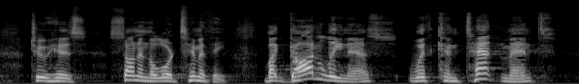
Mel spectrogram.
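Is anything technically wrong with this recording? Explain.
Yes. From 2.66 s to the end, the speech drops to a lower-bitrate adaptive stream: the quality suddenly drops and codec artefacts rise, with no gap, which fits a switch to a low-rate HE-AAC version.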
